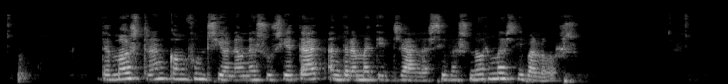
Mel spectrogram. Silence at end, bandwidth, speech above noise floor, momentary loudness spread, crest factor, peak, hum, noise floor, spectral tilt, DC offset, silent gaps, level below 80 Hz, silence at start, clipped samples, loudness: 1.5 s; 11.5 kHz; 54 dB; 10 LU; 22 dB; -4 dBFS; none; -78 dBFS; -3 dB/octave; under 0.1%; none; -72 dBFS; 0.05 s; under 0.1%; -24 LUFS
